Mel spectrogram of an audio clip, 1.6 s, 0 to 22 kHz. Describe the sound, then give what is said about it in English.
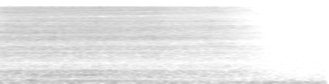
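A deep breath during a guided meditation, a long, steady, breathy hiss that fades out after about a second and a half. “We'll take 3 deep breaths together as we open our meditation. So breathe in and out.”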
